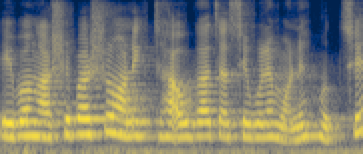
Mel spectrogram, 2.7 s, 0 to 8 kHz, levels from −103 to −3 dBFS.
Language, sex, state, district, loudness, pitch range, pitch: Bengali, female, West Bengal, Jhargram, -15 LUFS, 230-250 Hz, 240 Hz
